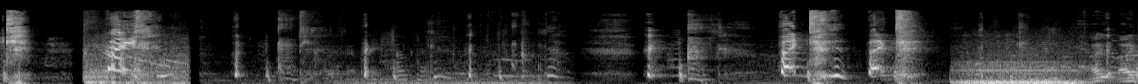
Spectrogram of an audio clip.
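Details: Minute-long compilation of sneezing: a string of sharp, explosive sneezes from different people, some with a brief gasp before, separated by quiet gaps.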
